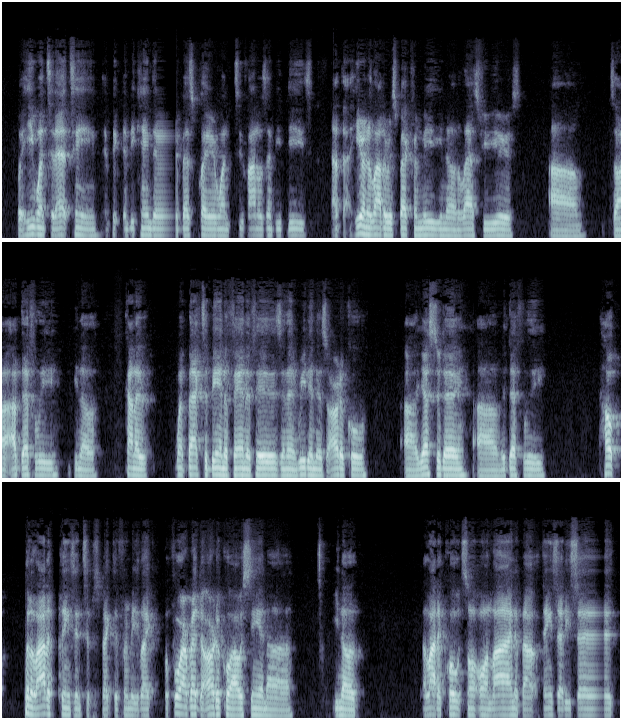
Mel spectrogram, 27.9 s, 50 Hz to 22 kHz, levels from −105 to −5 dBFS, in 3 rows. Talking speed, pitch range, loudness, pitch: 190 wpm, 100-110 Hz, -26 LUFS, 105 Hz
